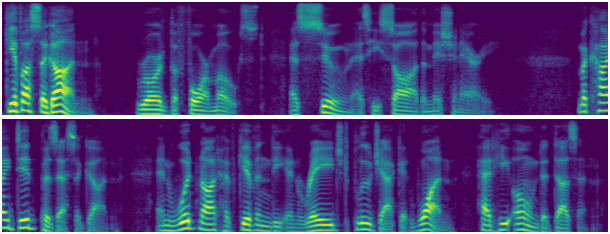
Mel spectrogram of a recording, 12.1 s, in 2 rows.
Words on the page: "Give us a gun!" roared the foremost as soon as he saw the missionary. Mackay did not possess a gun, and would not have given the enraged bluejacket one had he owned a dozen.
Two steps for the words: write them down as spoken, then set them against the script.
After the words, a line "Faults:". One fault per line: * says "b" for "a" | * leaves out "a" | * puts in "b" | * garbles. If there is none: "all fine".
"Give us a gun!" roared the foremost as soon as he saw the missionary. Mackay did possess a gun, and would not have given the enraged bluejacket one had he owned a dozen.
Faults:
* leaves out "not"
